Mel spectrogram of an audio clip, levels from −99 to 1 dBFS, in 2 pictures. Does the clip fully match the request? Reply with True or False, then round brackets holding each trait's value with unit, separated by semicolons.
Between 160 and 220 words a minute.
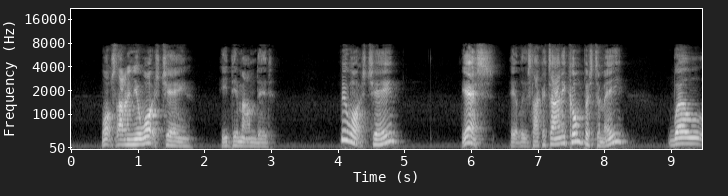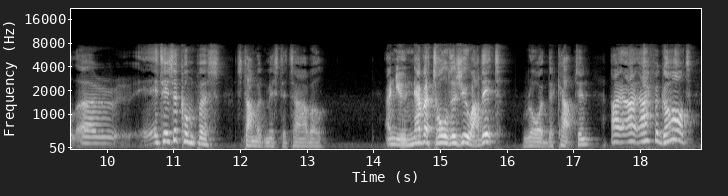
False (145 wpm)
